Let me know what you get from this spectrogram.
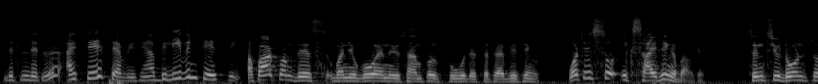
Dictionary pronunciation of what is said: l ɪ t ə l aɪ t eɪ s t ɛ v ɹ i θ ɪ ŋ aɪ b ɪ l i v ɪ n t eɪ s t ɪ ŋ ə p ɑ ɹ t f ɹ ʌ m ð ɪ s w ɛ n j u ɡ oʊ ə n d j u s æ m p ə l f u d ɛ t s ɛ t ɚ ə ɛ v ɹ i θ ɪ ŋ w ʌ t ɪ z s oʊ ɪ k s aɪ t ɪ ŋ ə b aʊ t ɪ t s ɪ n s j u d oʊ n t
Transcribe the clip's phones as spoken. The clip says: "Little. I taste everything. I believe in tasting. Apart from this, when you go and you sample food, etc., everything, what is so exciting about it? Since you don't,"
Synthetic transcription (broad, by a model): l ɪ t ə l aɪ t eɪ s t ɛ v ɹ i t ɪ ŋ aɪ b ɪ l i v ɪ n t eɪ s t ɪ ŋ ə p ɑ ɹ t f ɹ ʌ m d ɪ s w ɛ n j u ɡ oʊ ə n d j u s æ m p ə l f u d ɛ t s ɛ t ɚ ə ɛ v ɹ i t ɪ ŋ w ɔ t ɪ z s oʊ ɪ k s aɪ t ɪ ŋ ə b aʊ t ɪ t s ɪ n s j u d oʊ n t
